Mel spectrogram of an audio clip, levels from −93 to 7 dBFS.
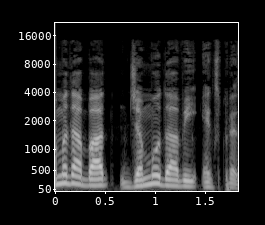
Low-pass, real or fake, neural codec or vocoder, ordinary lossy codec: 14.4 kHz; real; none; MP3, 64 kbps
